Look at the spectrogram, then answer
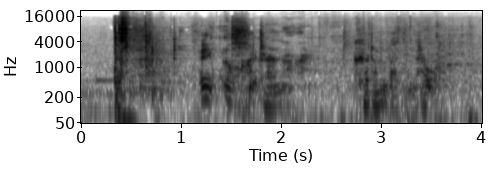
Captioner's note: exclamations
